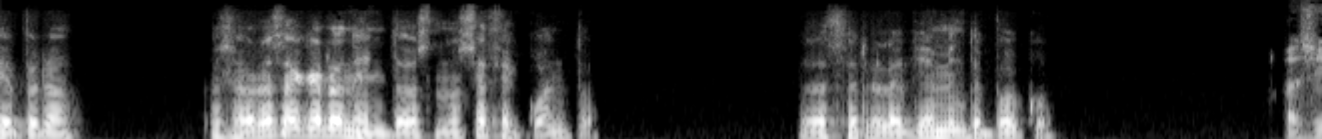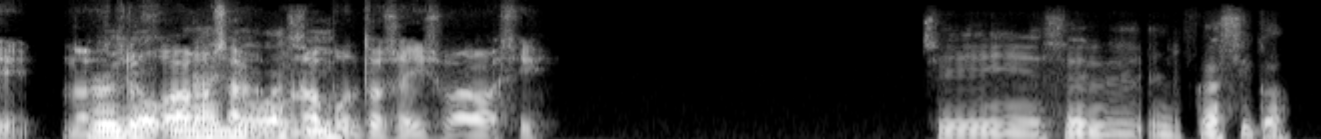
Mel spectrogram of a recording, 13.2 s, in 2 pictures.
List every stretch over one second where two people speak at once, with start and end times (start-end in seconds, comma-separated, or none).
7.0-8.3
